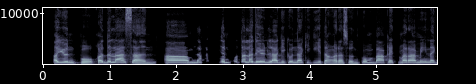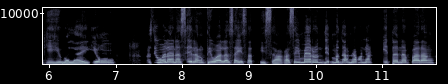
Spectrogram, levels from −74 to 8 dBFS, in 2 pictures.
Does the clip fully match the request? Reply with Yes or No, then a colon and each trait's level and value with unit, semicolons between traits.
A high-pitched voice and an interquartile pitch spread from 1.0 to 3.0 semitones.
Yes: very high, 255 Hz; average, 2.7 semitones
